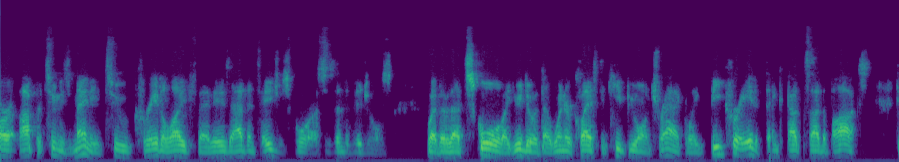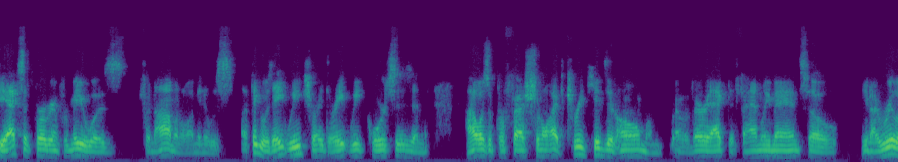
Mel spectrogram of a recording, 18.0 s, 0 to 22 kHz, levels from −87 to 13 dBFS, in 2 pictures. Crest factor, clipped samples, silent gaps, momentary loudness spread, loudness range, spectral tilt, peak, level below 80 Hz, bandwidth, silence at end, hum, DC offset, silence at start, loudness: 18 dB; under 0.1%; none; 14 LU; 3 LU; -6 dB/octave; -4 dBFS; -66 dBFS; 9.6 kHz; 0 s; none; under 0.1%; 0 s; -22 LUFS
